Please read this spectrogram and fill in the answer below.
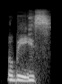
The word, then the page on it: obese: Indian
